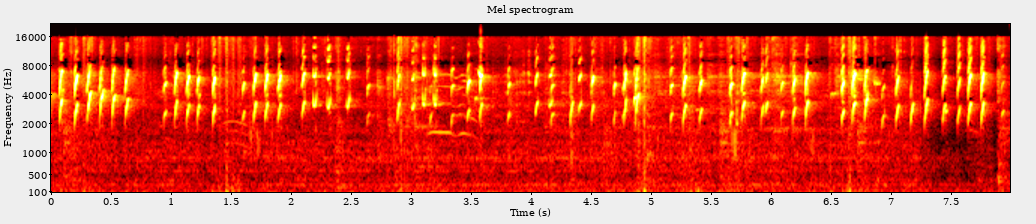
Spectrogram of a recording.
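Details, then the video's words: European goldfinch singing as motivation for silent goldfinches: long stretches of fast high twittering chirps, with occasional dry clicks underneath. "اتحداك اذا لم يغرد حسونك مع هذا التحفيز , بتبتة تقلق الطيور الصامتة"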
